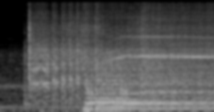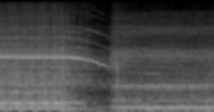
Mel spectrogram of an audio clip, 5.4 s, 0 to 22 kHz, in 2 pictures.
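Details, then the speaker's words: 2001 Ferrari 360 Spider with the accessory belt disconnected, during smoke-testing of vacuum lines: engine cranks and catches, then a steady high whistle over idle fades as revs drop. Suspected vacuum leak (cracked vacuum canister suspected), later fixed with new intake gaskets. "t still makes the Whistling noise so we're gonna try and figure out what it is"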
